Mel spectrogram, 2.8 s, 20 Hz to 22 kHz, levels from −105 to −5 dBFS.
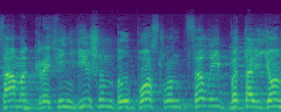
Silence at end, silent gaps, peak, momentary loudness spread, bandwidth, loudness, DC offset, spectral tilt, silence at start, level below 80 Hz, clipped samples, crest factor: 0 s; none; -12 dBFS; 6 LU; 12.5 kHz; -31 LUFS; under 0.1%; -4 dB/octave; 0 s; -56 dBFS; under 0.1%; 18 dB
